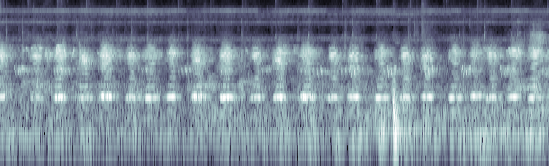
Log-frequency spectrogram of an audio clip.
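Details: Frogs call after rain in Bangladesh, a chorus of short pulsed croaks repeating steadily about twice a second, with the rhythmic calls overlapping throughout and faint background noise.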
